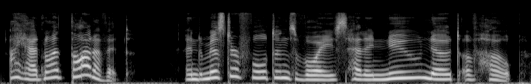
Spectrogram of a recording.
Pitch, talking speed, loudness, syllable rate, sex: 260 Hz, 180 wpm, -15 LUFS, 4.0 syllables/s, female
